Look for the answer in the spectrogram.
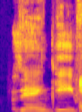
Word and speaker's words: Zangief: Zangief. – It's Zangief. That's how you pronounce it.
